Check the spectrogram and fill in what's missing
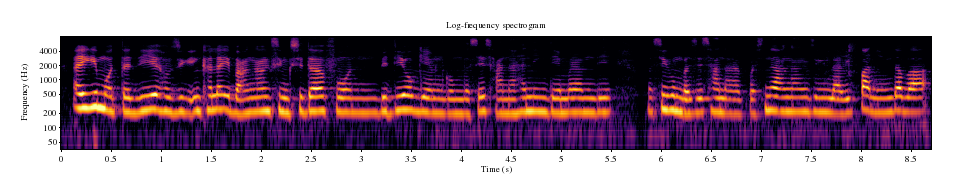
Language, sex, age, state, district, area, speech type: Manipuri, female, 45-60, Manipur, Imphal West, urban, spontaneous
